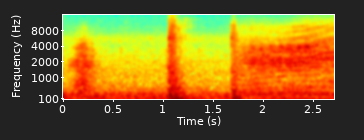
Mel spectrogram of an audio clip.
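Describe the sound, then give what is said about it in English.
A car drives away: two sharp thuds, like doors shutting, then a steady engine rumble and hiss that carries on to the end. “Men in white suits get into a car and drive away.”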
